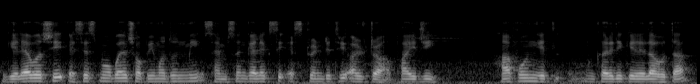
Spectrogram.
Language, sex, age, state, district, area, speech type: Marathi, male, 30-45, Maharashtra, Sindhudurg, rural, spontaneous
